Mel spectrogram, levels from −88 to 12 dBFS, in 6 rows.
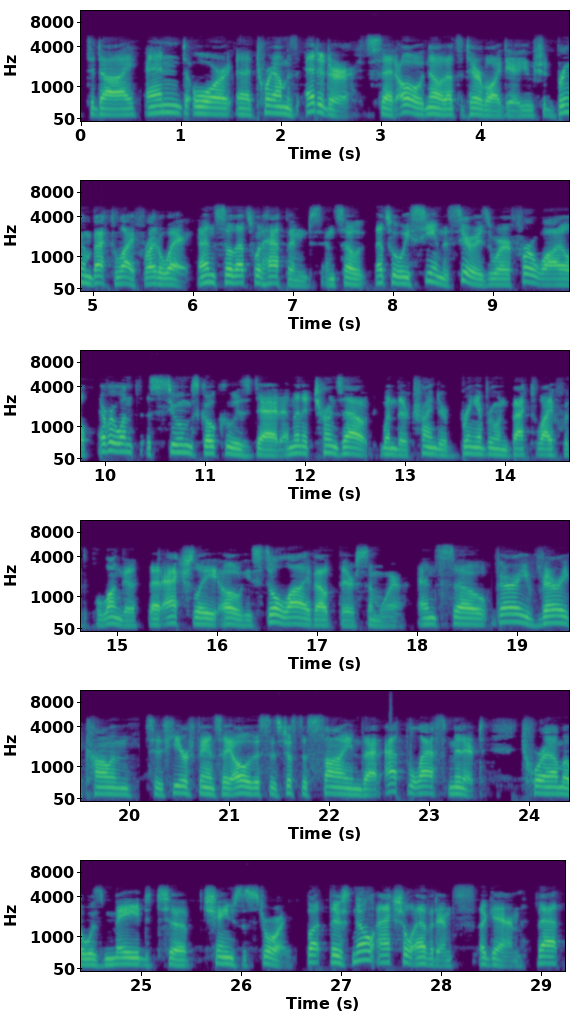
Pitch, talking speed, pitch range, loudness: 145 Hz, 215 wpm, 130-165 Hz, -18 LUFS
